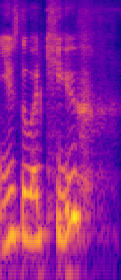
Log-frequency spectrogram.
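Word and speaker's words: Kew: but we also have a garden called Q Gardens which is spelled KW which just adds to the confusion but it's also beautiful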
